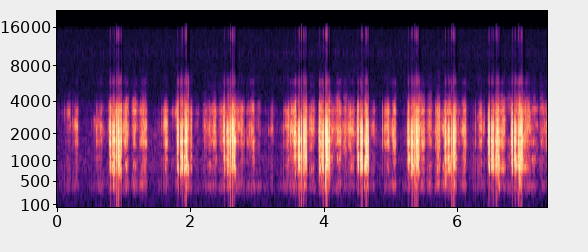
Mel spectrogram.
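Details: Veysel's slender bush-cricket (Tessellana veyseli) at Winden am See, Austria, on 13 July 2020, picked up through a Pettersson D 100 ultrasound detector: short rasping, buzzy bursts in irregular series, clustered pulses arriving roughly every half second with brief silent gaps.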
